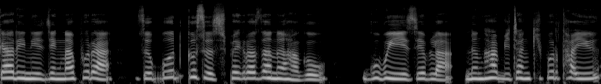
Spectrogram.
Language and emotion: Bodo, sad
